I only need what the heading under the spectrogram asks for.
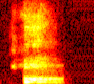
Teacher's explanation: That's called an unreleased T. And so normally in English, we kind of have an unreleased T at the end of words. · And it kind of stops right there. That would be an unreleased T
